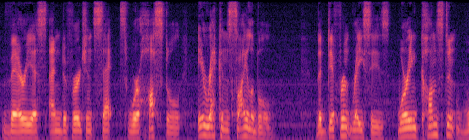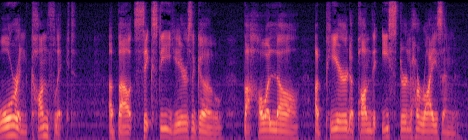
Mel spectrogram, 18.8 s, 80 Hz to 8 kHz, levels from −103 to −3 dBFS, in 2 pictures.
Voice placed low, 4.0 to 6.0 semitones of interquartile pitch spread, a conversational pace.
No: low, 115 Hz; average, 4.7 semitones; slow, 85 wpm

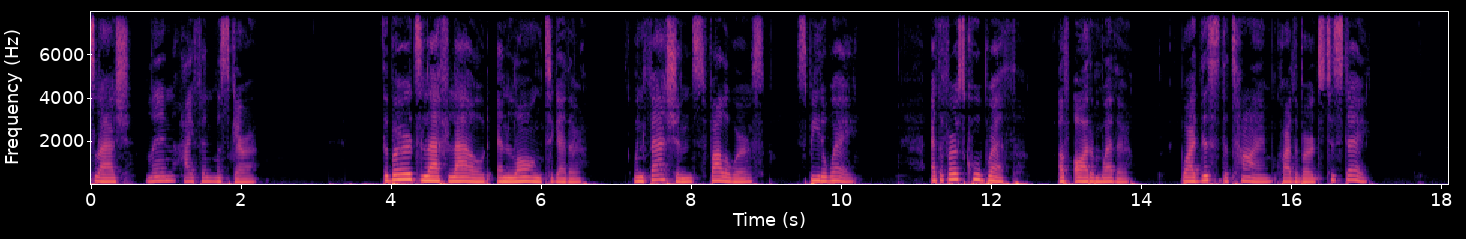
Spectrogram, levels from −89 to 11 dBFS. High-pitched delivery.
No: medium, 170 Hz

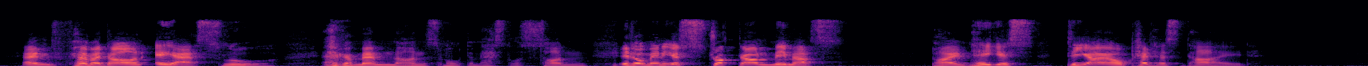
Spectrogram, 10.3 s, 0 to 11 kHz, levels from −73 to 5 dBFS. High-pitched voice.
No: medium, 140 Hz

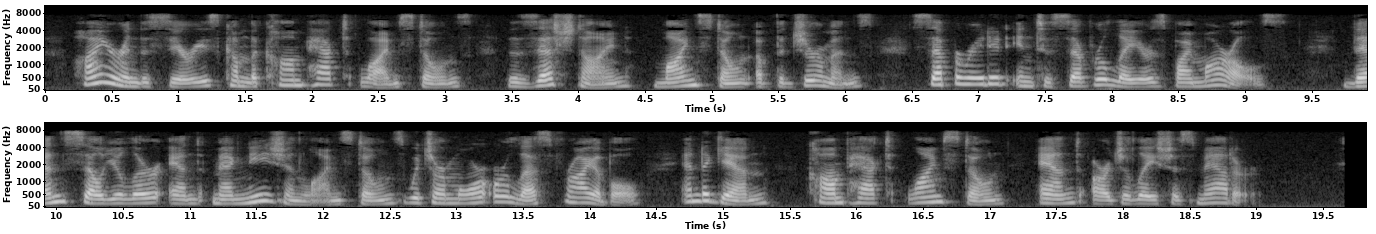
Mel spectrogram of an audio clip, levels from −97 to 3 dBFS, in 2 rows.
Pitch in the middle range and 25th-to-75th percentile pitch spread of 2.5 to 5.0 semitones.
No: medium, 175 Hz; wide, 5.5 semitones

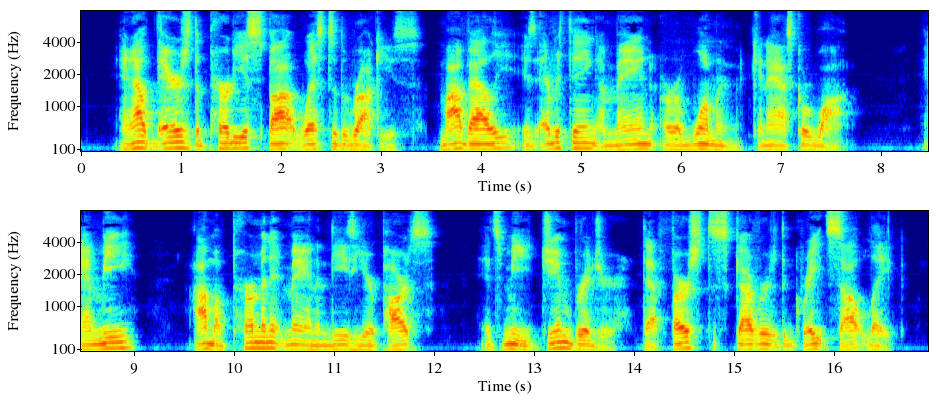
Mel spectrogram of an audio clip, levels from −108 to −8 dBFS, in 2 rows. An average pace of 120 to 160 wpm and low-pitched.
Yes: average, 155 wpm; low, 100 Hz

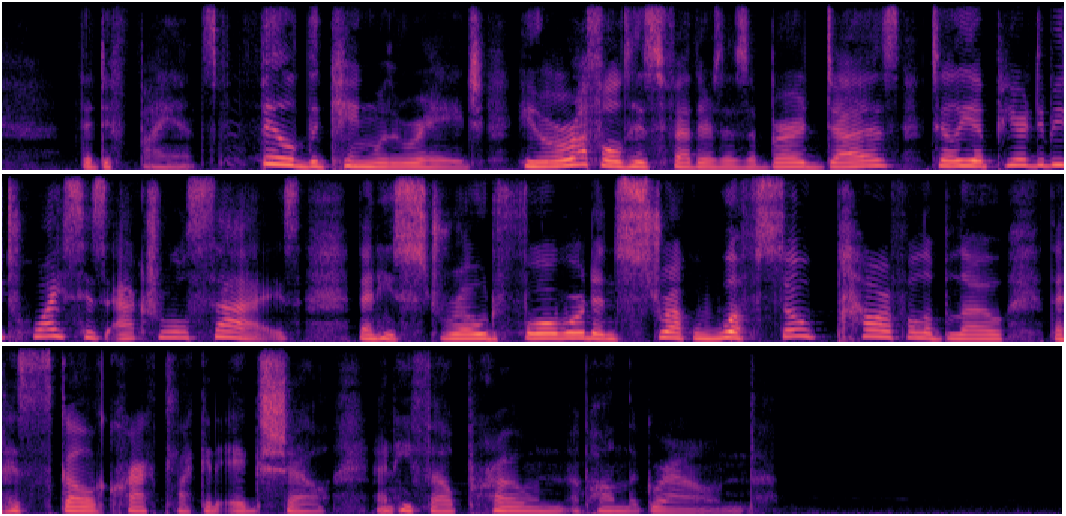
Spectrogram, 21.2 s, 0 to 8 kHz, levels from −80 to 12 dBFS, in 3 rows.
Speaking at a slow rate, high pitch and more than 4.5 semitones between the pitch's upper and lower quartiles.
No: average, 145 wpm; high, 210 Hz; average, 4.9 semitones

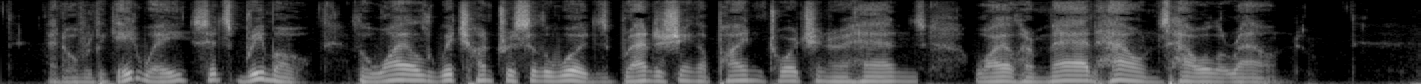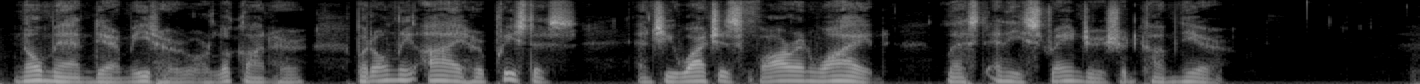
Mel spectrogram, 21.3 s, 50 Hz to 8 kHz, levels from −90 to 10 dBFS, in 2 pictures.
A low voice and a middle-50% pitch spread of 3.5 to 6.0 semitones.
Yes: low, 120 Hz; average, 3.8 semitones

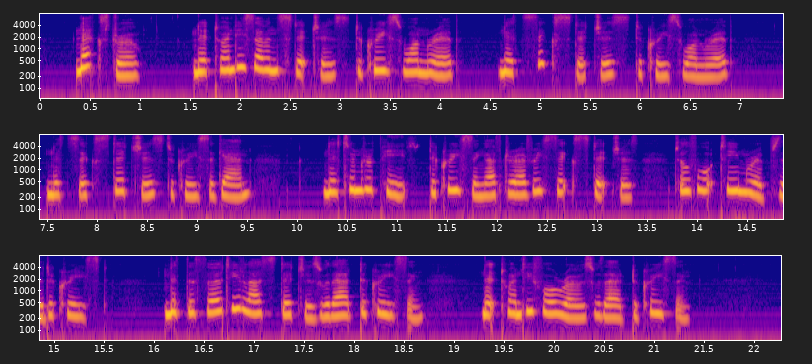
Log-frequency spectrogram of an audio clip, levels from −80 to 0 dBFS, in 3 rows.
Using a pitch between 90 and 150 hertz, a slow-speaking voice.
No: high, 245 Hz; slow, 120 wpm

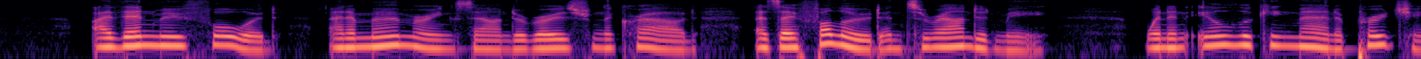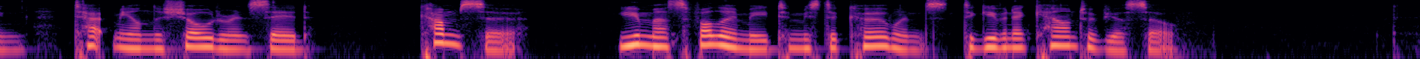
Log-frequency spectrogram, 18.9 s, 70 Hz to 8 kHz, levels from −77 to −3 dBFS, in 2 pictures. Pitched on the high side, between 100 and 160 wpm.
No: medium, 180 Hz; average, 145 wpm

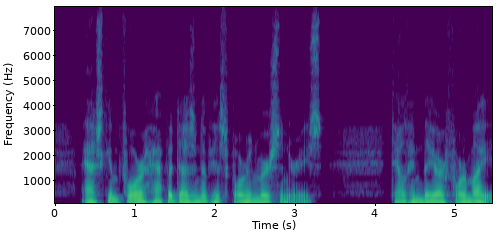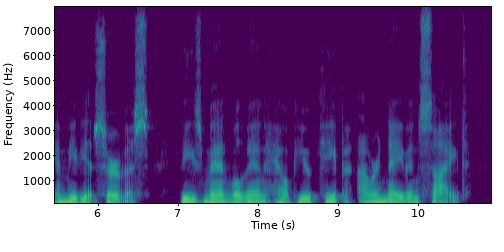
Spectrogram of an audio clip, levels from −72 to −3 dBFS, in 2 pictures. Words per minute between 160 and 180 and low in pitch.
Yes: average, 165 wpm; very low, 85 Hz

